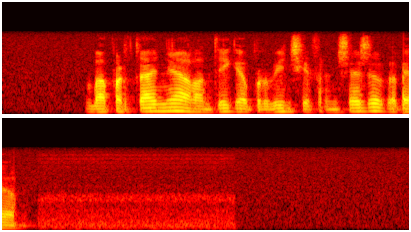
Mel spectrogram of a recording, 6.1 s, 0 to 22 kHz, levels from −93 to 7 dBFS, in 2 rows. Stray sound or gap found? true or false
false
